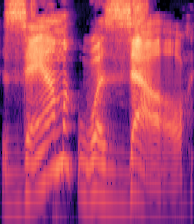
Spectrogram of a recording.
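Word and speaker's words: Zam Wesell: The bounty hunter who tried to kill Padme in episode 2, how do you pronounce her name? – Zam Wazell, and I will die on that hill.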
